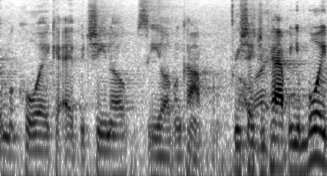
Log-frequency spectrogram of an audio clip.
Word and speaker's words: NCMPRBL: So he has his own watch company called NCMPRBL, right?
